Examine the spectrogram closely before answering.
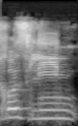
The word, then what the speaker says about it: Rosaline: So am I saying it right, Rosaline, or is it Rosaline? It's Rosaline.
